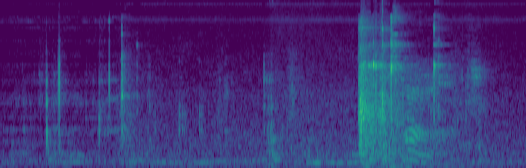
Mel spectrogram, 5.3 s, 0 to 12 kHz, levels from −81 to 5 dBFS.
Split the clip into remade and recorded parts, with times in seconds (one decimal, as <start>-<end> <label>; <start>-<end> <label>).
0.0-1.2 remade; 1.2-5.3 recorded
